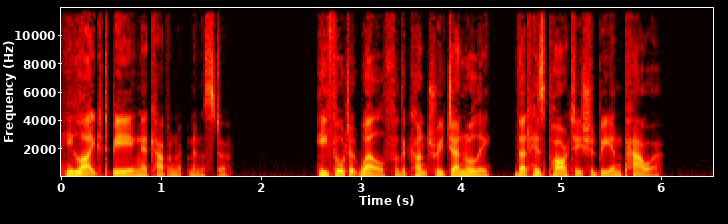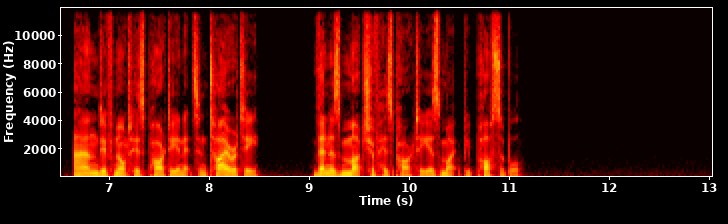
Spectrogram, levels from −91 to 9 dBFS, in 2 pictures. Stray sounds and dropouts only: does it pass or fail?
pass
